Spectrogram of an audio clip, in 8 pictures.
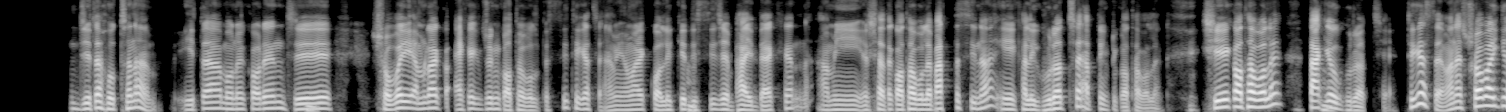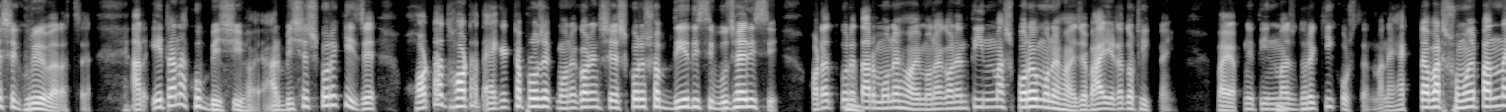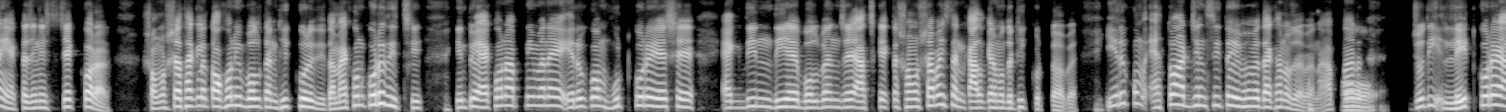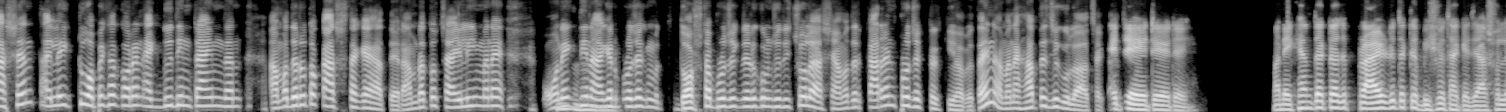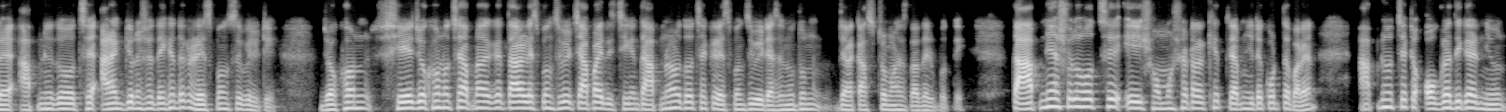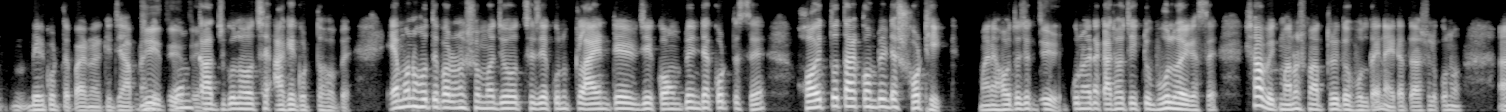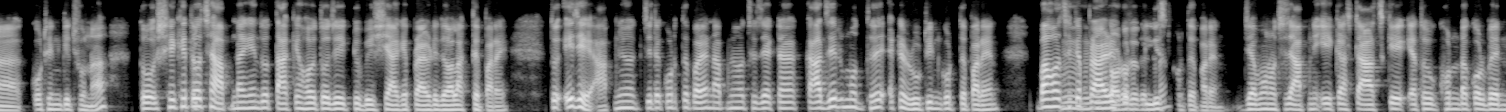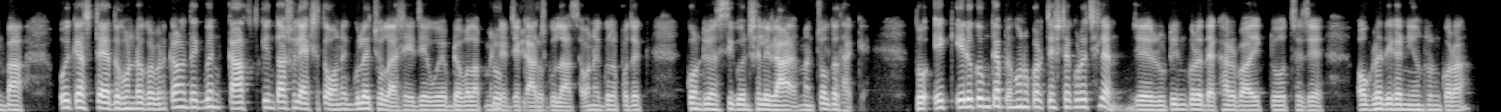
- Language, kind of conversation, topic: Bengali, advice, হঠাৎ জরুরি কাজ এসে আপনার ব্যবস্থাপনা ও পরিকল্পনা কীভাবে বিঘ্নিত হয়?
- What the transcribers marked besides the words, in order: in English: "colleague"; in English: "urgency"; in English: "current"; tongue click; in English: "priority"; in English: "responsibility"; in English: "responsibility"; in English: "responsibility"; in English: "client"; in English: "priority"; in English: "প্রায়োরি"; "priority" said as "প্রায়োরি"; in English: "continuous sequentially"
